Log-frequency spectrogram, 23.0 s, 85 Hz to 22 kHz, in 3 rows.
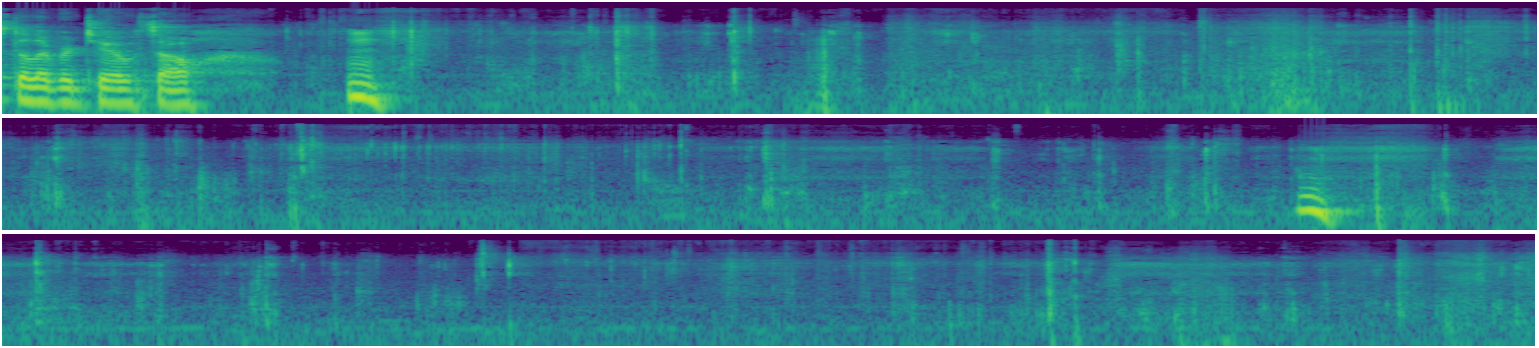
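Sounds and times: person chewing sandwich: 1.4s - 23.0s.

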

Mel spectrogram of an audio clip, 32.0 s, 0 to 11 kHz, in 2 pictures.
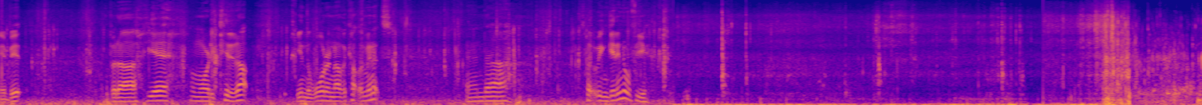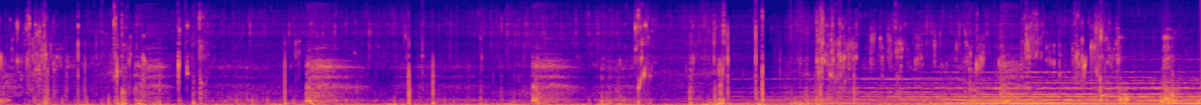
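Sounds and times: muffled underwater bubbling: 15.0s - 31.8s.

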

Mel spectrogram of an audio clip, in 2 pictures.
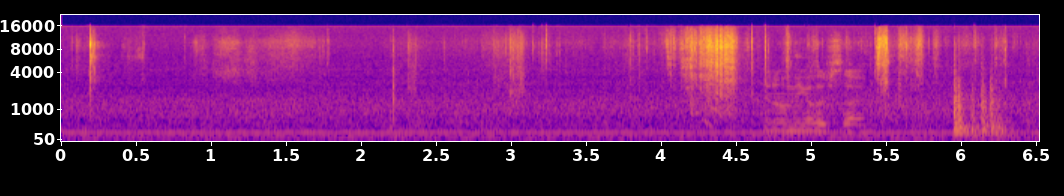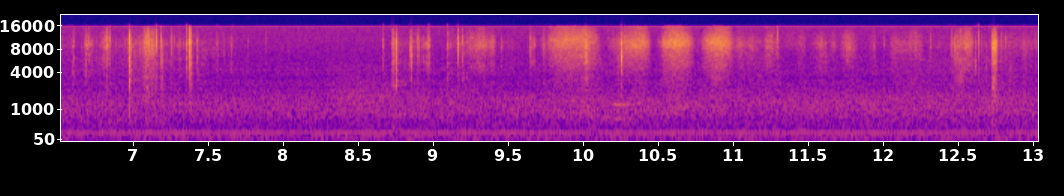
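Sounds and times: tape pulled and torn: 2.9s - 4.8s.

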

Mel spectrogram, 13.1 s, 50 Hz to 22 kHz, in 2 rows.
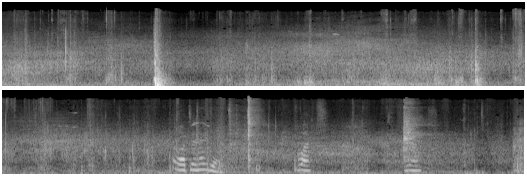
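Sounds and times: sharp thump: 1.9s - 2.2s
truck door slamming: 1.9s - 2.2s.

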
